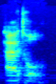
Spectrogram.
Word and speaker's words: atoll: 些来源，它叫做 atoll，就像 asshole 一样。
